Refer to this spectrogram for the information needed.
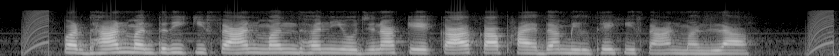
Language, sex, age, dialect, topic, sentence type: Chhattisgarhi, female, 18-24, Central, agriculture, question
